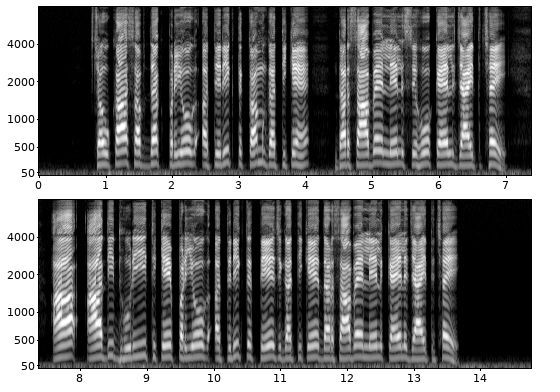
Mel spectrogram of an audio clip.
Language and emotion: Maithili, neutral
